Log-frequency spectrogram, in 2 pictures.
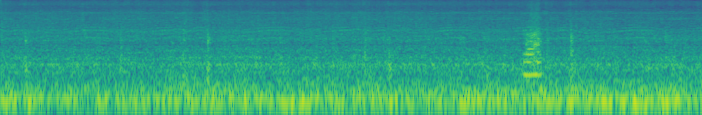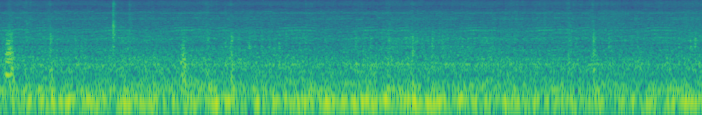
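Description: Snowplow truck driving, heard from inside the cab: a steady low rumble of engine and road noise.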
